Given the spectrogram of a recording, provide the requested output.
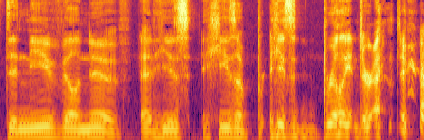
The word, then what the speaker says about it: Denis Villeneuve: Can you pronounce his last name? – It's Denis Villeneuve. – Yeah, which is not even close to how it's spelled.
